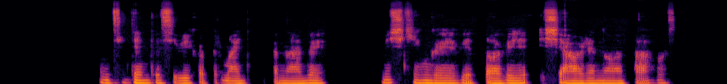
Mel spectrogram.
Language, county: Lithuanian, Vilnius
